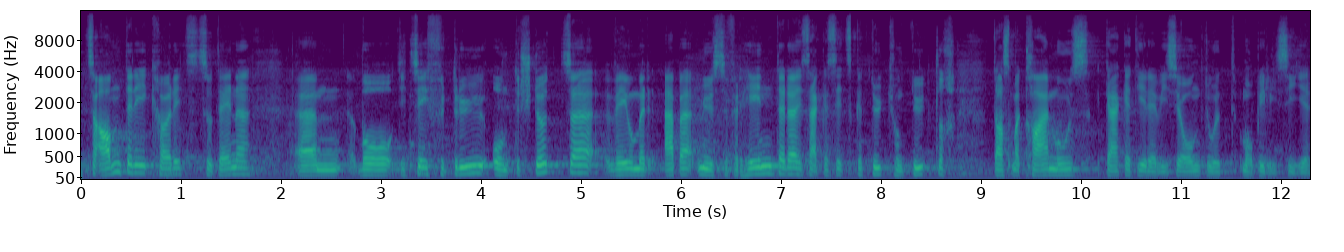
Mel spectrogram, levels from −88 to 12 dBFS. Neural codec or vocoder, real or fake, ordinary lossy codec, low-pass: none; real; none; 14.4 kHz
